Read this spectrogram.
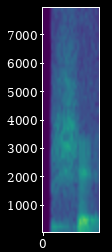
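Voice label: "shi5" Mandarin Chinese, neutral tone; chinese-voice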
